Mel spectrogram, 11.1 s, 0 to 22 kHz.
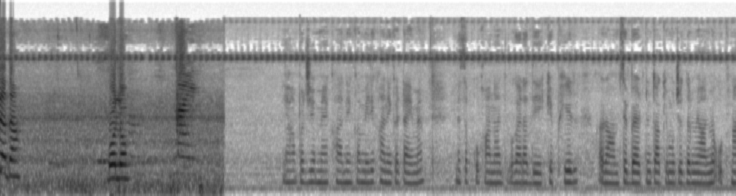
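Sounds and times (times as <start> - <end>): faint high steady whine: 0.0 - 11.0
low rumble of room noise: 0.0 - 11.0.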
